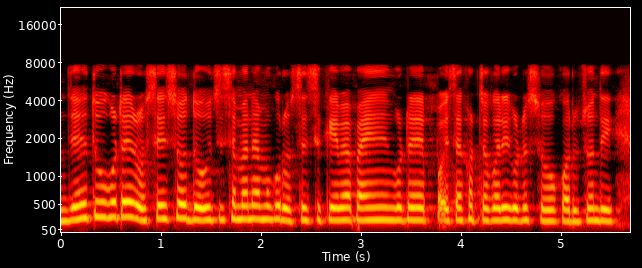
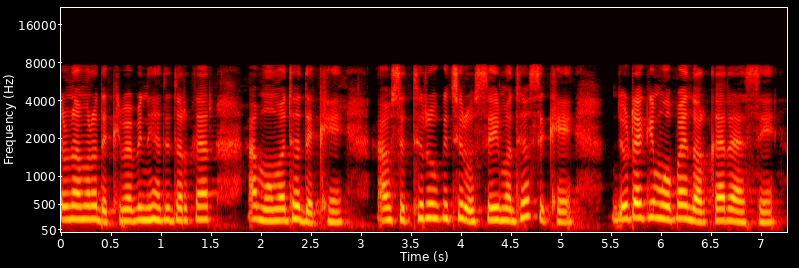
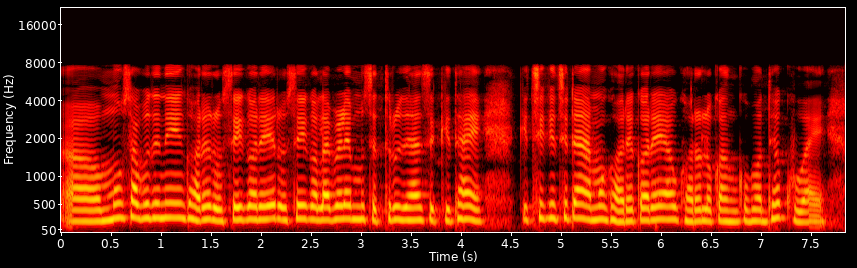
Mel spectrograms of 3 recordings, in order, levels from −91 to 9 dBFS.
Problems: none marked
